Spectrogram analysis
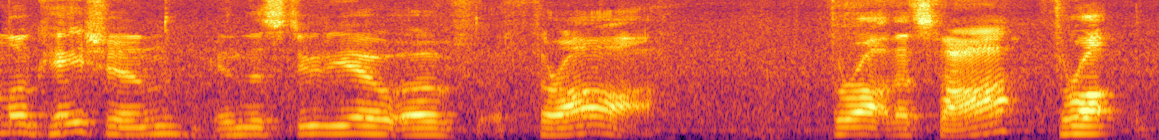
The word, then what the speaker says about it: Thra: Could you pronounce the band name correctly, Vincent? Thra.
